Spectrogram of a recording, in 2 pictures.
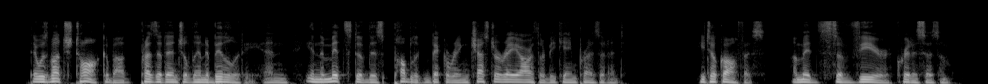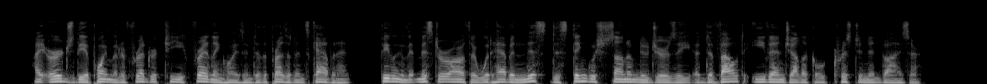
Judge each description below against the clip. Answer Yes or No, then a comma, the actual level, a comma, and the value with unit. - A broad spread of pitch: No, average, 3.7 semitones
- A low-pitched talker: Yes, low, 105 Hz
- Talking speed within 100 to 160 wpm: No, average, 170 wpm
